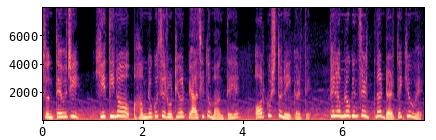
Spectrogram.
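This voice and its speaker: Woman acting a caring village wife, raised pitch. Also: expressive, normal speed, warm tone. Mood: puzzled. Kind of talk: dramatised storybook dialogue. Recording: music under the voice.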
